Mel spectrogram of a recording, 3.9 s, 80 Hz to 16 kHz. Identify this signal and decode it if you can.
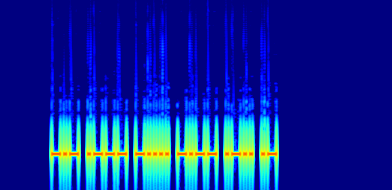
Morse code, heard as a keyed tone, about 40 wpm, 700 Hz. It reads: KJ6YLA
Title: USA Call Signs Repeated 2x 40wpm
